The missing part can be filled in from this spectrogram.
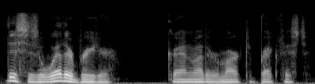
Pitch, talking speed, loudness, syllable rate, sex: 115 Hz, 170 wpm, -18 LUFS, 6.4 syllables/s, male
